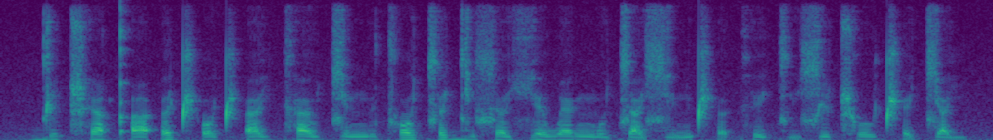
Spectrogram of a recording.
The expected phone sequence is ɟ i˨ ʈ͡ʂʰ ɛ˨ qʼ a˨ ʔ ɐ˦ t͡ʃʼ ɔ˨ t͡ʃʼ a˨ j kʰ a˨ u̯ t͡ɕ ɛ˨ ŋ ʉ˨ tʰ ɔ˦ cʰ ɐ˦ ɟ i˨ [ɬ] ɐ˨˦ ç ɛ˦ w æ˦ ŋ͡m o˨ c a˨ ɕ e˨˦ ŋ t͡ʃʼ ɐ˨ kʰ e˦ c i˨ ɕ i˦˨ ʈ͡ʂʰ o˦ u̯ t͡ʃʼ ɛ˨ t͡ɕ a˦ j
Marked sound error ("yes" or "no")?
no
